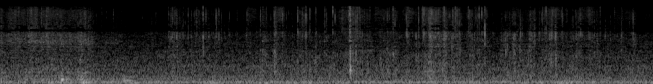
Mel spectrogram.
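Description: Plastic packaging bag crinkling and rustling in the hands, a run of small irregular crackles, as a piece of clothing is unpacked from it, over a steady low hum.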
